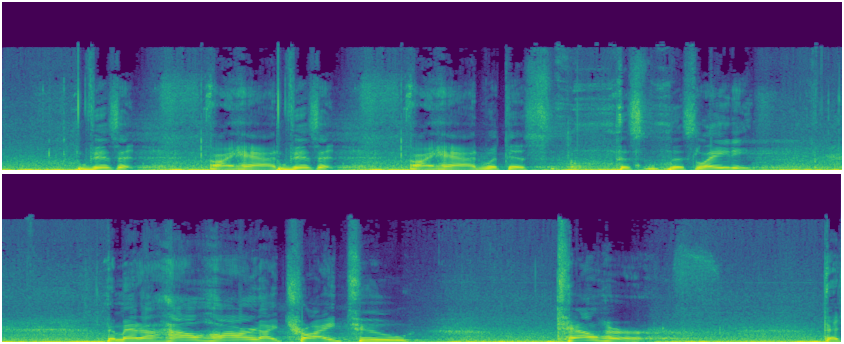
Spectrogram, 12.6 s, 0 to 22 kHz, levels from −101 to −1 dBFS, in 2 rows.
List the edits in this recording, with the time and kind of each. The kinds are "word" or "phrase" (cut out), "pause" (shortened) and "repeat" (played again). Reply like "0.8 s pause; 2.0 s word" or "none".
2.1 s repeat

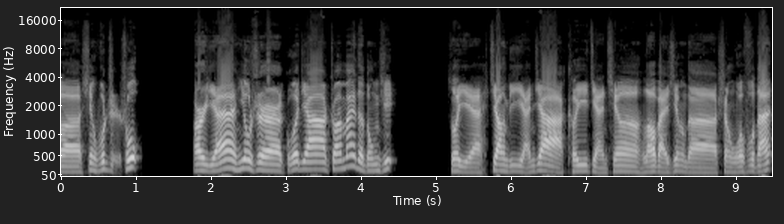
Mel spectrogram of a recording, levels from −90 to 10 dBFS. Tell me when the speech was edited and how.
none

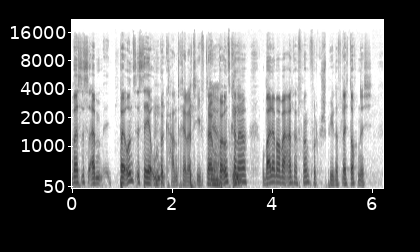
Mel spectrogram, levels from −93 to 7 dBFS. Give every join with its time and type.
none

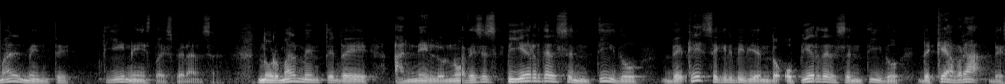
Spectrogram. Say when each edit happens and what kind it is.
1.0 s word; 1.6 s word; 3.4 s phrase; 4.6 s word; 5.0 s pause; 6.9 s word

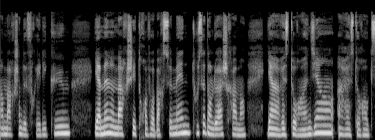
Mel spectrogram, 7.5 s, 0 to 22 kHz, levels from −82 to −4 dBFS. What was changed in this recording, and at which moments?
none

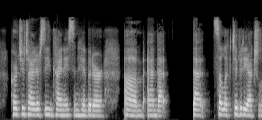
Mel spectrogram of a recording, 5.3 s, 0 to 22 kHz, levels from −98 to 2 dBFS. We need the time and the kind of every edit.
none

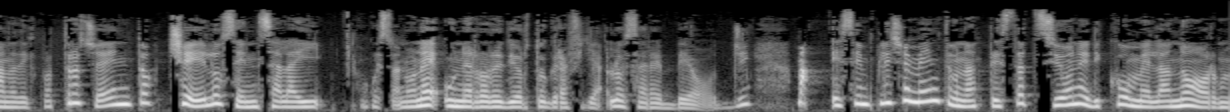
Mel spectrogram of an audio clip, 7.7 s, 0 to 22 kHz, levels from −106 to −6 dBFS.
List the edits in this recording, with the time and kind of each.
none

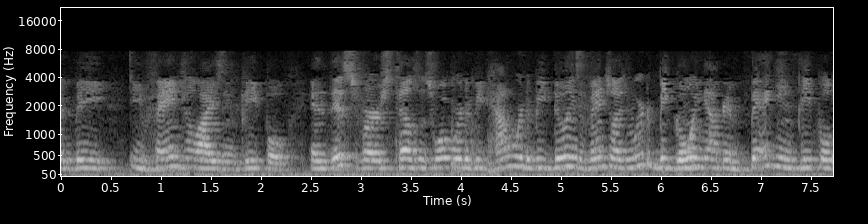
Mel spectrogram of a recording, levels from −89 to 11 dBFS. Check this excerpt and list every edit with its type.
4.3 s word; 5.2 s word; 6.6 s word

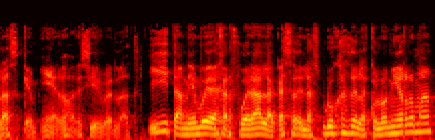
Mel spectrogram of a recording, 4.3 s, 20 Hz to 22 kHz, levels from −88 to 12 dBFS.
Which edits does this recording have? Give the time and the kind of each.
1.4 s pause

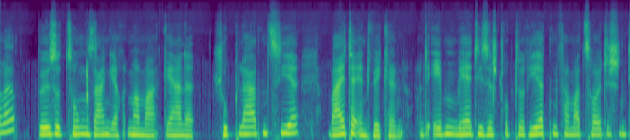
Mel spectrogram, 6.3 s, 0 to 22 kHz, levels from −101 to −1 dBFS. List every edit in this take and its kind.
none

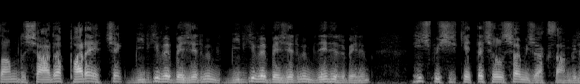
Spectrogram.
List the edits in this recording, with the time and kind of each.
2.2 s repeat

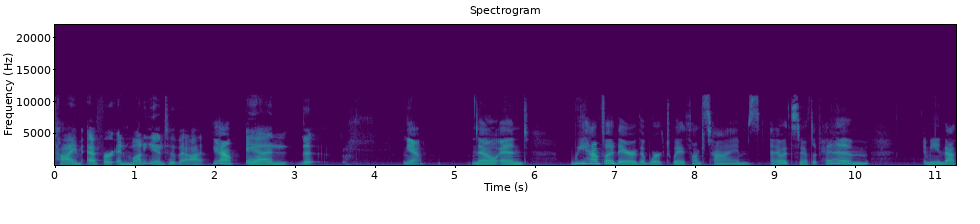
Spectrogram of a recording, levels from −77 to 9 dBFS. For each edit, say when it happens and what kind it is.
2.3 s pause; 7.0 s word; 7.4 s word; 8.1 s word; 9.0 s word; 9.4 s word

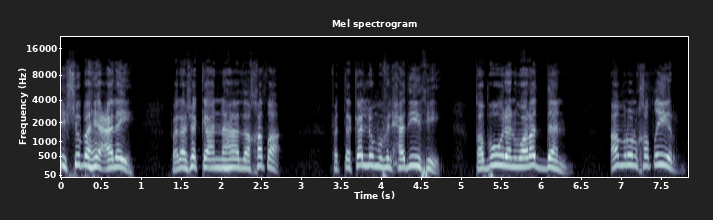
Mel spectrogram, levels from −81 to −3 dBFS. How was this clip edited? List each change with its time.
none

